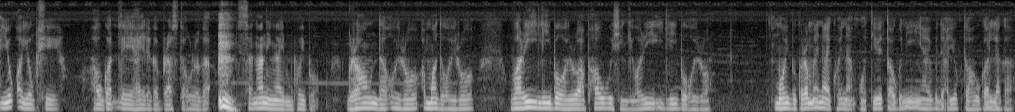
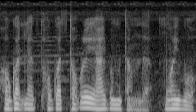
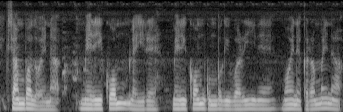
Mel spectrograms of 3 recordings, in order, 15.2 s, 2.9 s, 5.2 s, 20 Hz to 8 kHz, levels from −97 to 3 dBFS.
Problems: background sounds at intervals, background conversations at intervals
